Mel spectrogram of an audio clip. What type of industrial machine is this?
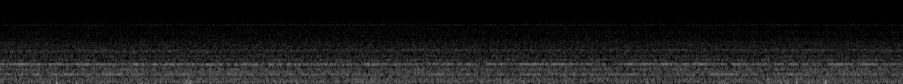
fan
